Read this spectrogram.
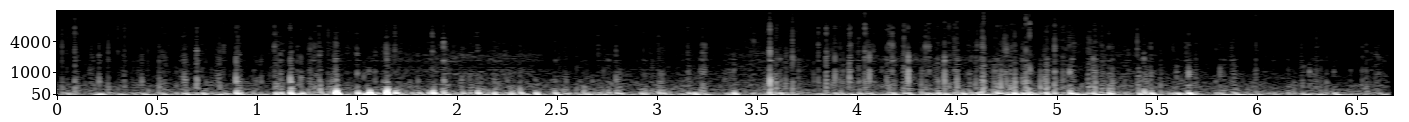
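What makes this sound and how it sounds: Fingertips tap rapidly on a neon yellow-green hollow rubber ball with a grooved surface. The result is a steady stream of soft, dull, low thuds with almost no ring, a few landing louder than the rest.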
